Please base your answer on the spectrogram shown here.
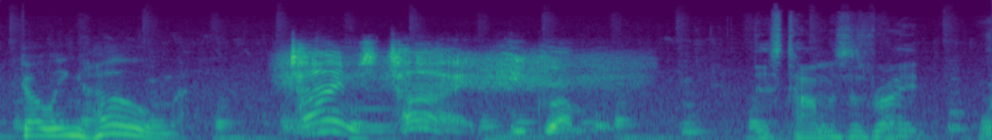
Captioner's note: through a voice box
